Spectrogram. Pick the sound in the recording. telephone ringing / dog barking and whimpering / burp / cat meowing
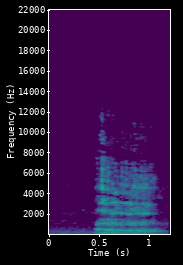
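burp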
